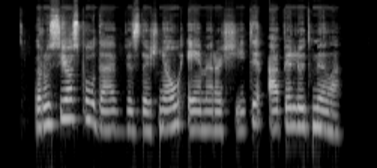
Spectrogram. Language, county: Lithuanian, Kaunas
